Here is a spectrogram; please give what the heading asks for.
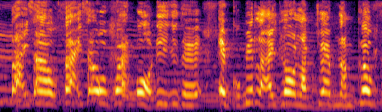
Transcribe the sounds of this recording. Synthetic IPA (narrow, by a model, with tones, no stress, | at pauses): t̪a̰ː˧˨jsaː˧wt̪a̰ː˧˨jsaː˧wʔo˧kɔ˨˦ʔaː˧˩nɓɔ˧˩ɗi˧ɲɨ˧t̪ʰe˨˦ | ʔɛ˧mkʊ̰˧˥˦ɓi˦˥ət̚laː˨˩ʔa˧jŋ̟lɔ˧la˨˦ŋt͡ɕɔ˧ʔɛ˧mla˨˦mxə˧wŋ͡m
